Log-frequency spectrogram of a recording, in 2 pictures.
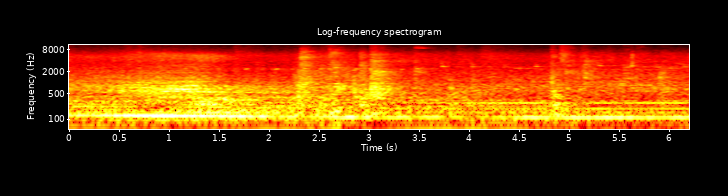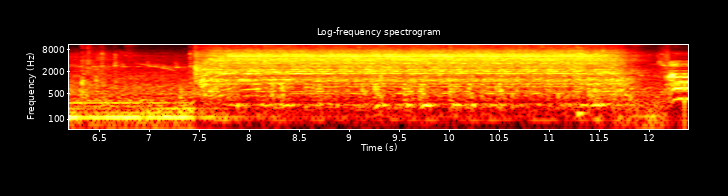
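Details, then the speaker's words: Nissan 240SX KA24DE engine that won't run, testing compression with spark plugs barely in: steady starter cranking with a lumpy beat on each turn, sounds like it has compression; not yet confirmed. "you heard that did you hear it sounded like it had compression"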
